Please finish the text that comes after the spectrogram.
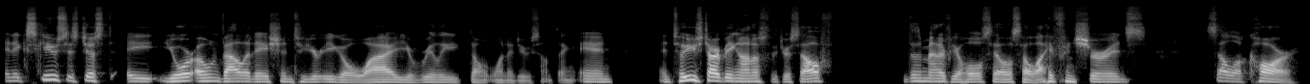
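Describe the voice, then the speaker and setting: This is a man with a mid-pitched voice and a blunt, preachy, no-nonsense delivery. He co-hosts a real estate show. The recording is dry and close, with no room sound. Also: normal speed, no echo. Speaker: real estate wholesaling co-host. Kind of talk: motivational talk to viewers.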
